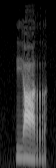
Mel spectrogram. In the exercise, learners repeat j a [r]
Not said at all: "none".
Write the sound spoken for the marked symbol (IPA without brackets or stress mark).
r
